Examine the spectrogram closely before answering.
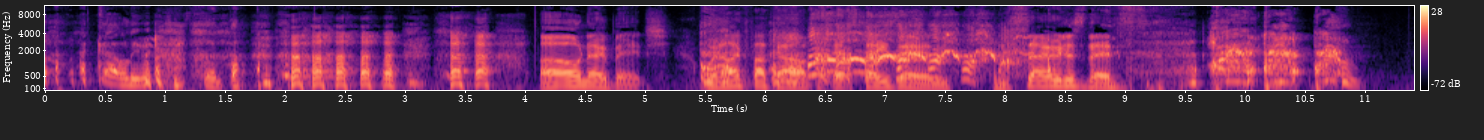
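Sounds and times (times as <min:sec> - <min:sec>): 
laughter: 0:00.0 - 0:03.8, 0:05.5 - 0:09.5
speech: 0:00.5 - 0:11.0
loud harsh coughs: 0:09.5 - 0:11.0.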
